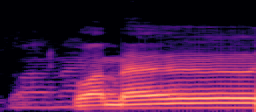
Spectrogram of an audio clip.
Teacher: So you have to hide the noon. وَمَن. You give it that little nasal sound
